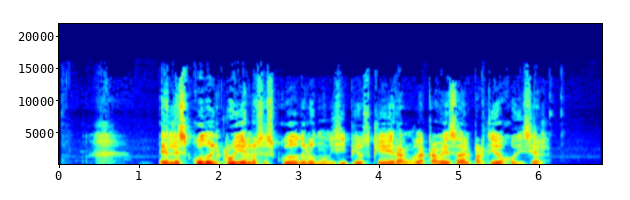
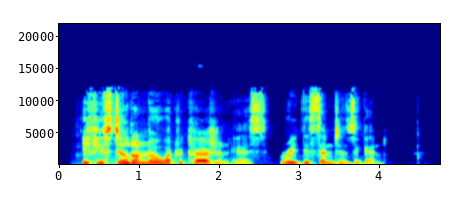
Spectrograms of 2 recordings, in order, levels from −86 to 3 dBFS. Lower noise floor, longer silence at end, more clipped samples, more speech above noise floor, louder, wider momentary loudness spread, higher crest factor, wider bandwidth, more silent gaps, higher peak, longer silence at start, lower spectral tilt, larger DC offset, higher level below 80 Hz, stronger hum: about the same, -61 dBFS vs -59 dBFS; about the same, 0.7 s vs 0.8 s; neither; about the same, 44 dB vs 42 dB; about the same, -17 LUFS vs -17 LUFS; second, 13 LU vs 16 LU; about the same, 18 dB vs 16 dB; first, 15.5 kHz vs 12.5 kHz; neither; about the same, 0 dBFS vs -2 dBFS; first, 0.45 s vs 0.3 s; about the same, -4 dB/octave vs -3.5 dB/octave; neither; first, -54 dBFS vs -60 dBFS; neither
